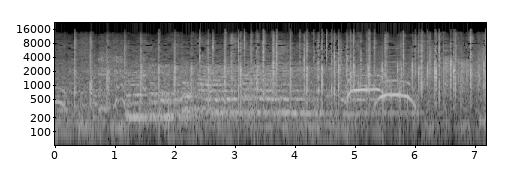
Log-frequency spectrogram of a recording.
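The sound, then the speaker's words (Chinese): A large arena crowd applauds steadily as gymnast Chusovitina, her name just announced, takes to the competition floor, dense overlapping clapping sustained for about seven seconds at an even loudness, with an indistinct voice rising faintly above the noise now and then. “现场念出了丘索维金娜的名字，她在掌声中登上赛场。”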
